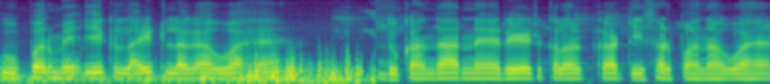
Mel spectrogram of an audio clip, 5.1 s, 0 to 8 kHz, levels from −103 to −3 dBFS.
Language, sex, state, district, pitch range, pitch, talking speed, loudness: Hindi, male, Jharkhand, Deoghar, 140-150 Hz, 145 Hz, 200 wpm, -16 LUFS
